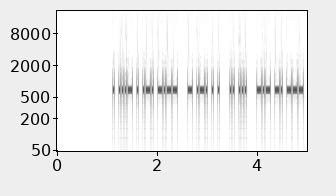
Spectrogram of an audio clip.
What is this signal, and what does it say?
Morse code, heard as a keyed tone, about 40 wpm, 700 Hz. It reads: EVERY TREE IS KNO
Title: Sentences from Top 1300 Words 40wpm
